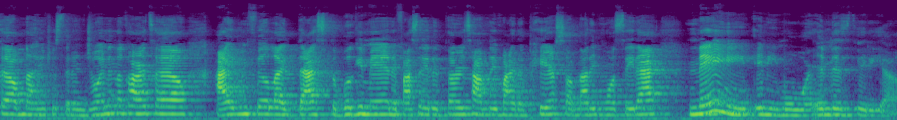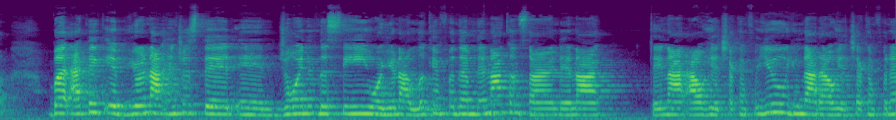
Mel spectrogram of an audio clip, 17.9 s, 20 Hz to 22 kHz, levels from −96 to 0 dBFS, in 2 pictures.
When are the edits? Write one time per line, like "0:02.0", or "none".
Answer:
none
